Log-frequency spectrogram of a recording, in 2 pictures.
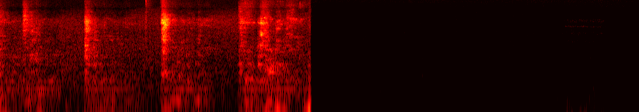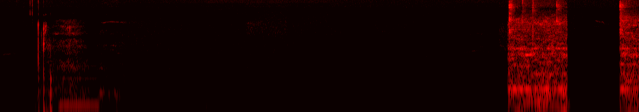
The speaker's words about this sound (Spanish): se ha puesto la impresora justo a... ruido, pero no, te preocupes.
